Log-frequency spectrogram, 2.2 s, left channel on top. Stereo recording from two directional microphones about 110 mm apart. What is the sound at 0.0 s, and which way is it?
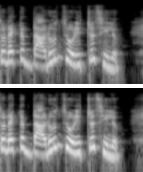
A woman's voice, 30° right (ahead or behind).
